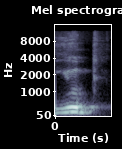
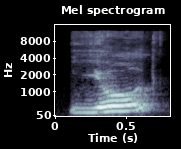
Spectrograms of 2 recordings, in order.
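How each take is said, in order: First: The vowel sounds like 'oo'. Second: The vowel sounds like 'oh'. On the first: "Yud also, Y U D" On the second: "some people they pronounce Yod"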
